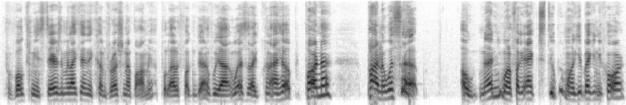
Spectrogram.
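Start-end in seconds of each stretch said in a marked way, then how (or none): 3.5-5.6 high, loud acted challenge; confrontational call-out. Acts out confronting the man, out west. 6.1-8.3 higher-pitched acted goading; mocking taunt. Acted taunt at backed-down man.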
